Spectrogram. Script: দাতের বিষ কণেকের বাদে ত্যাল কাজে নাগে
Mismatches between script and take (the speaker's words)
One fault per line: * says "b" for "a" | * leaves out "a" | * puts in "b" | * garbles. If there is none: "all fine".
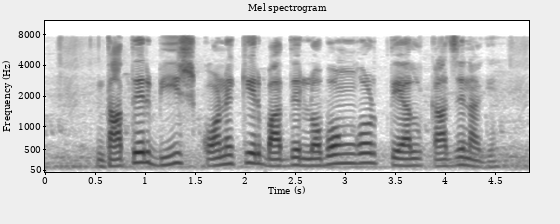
* puts in "লবঙ্গর"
